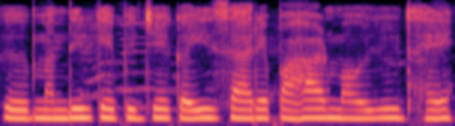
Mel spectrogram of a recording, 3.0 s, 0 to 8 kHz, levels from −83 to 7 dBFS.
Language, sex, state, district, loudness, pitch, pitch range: Hindi, female, Karnataka, Koppal, -14 LUFS, 205 Hz, 200-210 Hz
